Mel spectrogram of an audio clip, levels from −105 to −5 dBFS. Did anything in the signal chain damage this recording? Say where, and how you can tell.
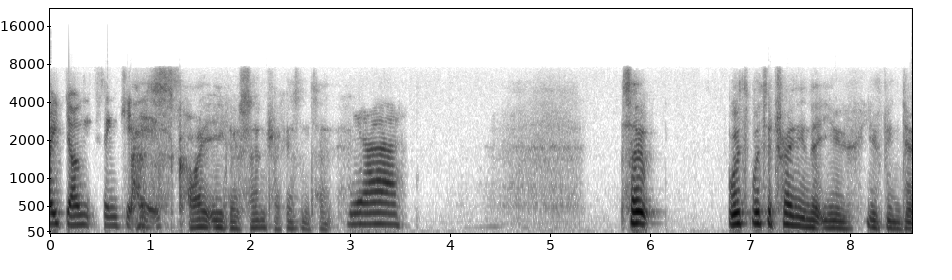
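Yes, there's an AMR rate drop, twice. From 2.23 to 5.02 s, and again from 7.50 s right after "with with the" through 8.61 s, the speech turns rough and raspy while the bandwidth stays the same and nothing drops out. That's the network stage: on a weak radio link it told the AMR-WB codec to step down, and the sound points to something like 12.65 falling to 6.6 kbit/s, with the freed bits going to error protection.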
